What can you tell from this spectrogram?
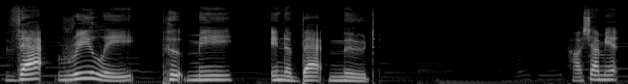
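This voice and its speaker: A woman whose first language is Chinese teaches English pronunciation at an unhurried pace. She says each linked phrase over and over as a model to copy. Her voice sounds dry and close, with faint music playing underneath. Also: medium pitch, a bit bright, no room sound. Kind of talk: explaining linking sounds in a lesson.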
